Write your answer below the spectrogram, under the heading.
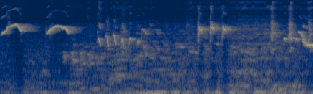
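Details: Olive-backed sunbird kept in a cage and fed nectar, giving high, thin whistled notes that slide up and down, then a tumble of fast squeaky chirps; low background hum throughout.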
